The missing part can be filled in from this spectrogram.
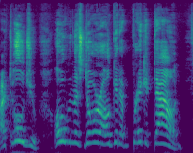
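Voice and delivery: shrill angry shouting. Narrator voices a man banging on a suite door, angry yelling. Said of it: "he's just yelling at him".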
